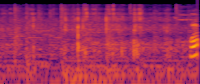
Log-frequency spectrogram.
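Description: A few quick footsteps on pavement, with background music underneath.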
